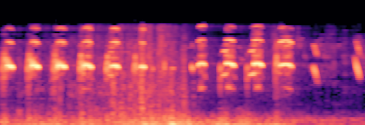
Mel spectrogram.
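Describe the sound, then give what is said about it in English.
Ospreys calling at a nest with four eggs high in trees in southern Scotland, shared by a young male and two females. A fast, loud series of sharp, high chirps repeats evenly, broken by one short pause, over a low rumble. “There's lots of low-level vocalisation, and as one of the female ospreys feeds, the other settles onto the four eggs to keep them warm”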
